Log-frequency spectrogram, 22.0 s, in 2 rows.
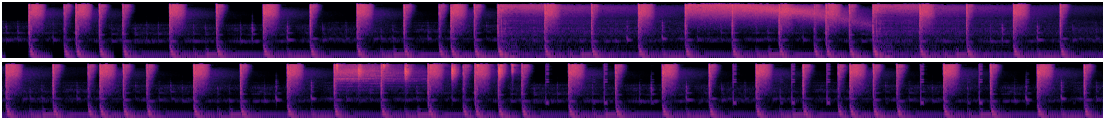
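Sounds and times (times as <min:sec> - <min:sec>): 
music beat: 0:00.0 - 0:22.0.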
